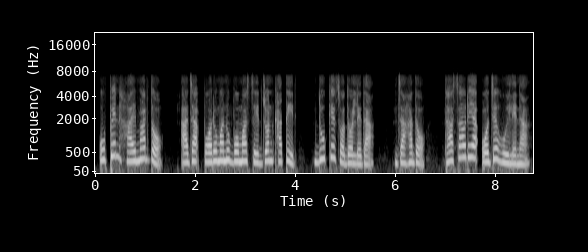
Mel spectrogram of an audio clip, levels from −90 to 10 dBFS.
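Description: Nothing goes wrong anywhere in this speech, which comes through an AMR wideband (HD Voice) link at a quality that fits the codec's top 23.85 kbit/s rate, with the highs simply stopping at around 7.1 kHz, just as that codec is built to do.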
